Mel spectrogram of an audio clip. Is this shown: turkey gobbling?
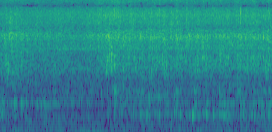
no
